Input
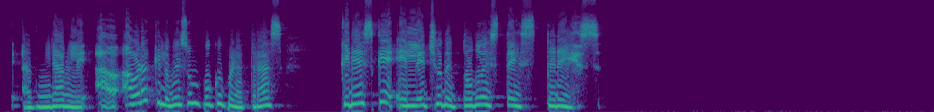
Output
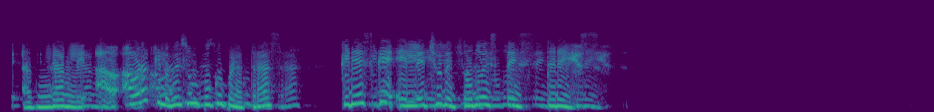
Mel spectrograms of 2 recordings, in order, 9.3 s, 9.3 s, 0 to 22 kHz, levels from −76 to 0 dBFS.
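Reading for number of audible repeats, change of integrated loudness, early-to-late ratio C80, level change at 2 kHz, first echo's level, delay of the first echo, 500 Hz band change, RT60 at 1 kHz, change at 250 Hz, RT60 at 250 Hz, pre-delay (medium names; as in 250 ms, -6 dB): 2, -2.0 dB, no reverb, -3.0 dB, -19.0 dB, 248 ms, -0.5 dB, no reverb, -0.5 dB, no reverb, no reverb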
